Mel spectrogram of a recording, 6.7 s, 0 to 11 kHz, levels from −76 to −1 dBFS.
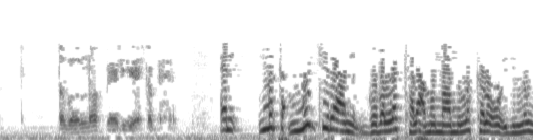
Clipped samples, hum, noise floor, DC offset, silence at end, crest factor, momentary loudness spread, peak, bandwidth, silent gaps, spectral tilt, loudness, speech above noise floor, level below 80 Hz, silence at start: under 0.1%; none; -48 dBFS; under 0.1%; 0 s; 14 dB; 14 LU; -10 dBFS; 4 kHz; none; -12 dB/octave; -23 LUFS; 26 dB; -44 dBFS; 0.05 s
